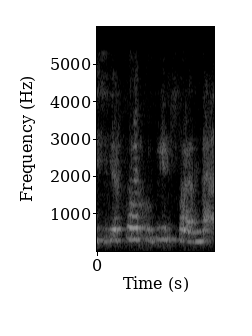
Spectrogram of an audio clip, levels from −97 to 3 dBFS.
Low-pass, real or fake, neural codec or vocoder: 5.4 kHz; fake; codec, 24 kHz, 3 kbps, HILCodec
